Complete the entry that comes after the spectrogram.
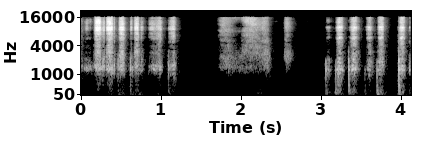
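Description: An HB wooden pencil held in the fingers sketches on a flat sheet of drawing paper, its graphite strokes scratching across the surface with a bright, high, papery rasp. Quick bursts of strokes give way to a short pause and a few softer, longer strokes, then another run of brisk scratches.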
